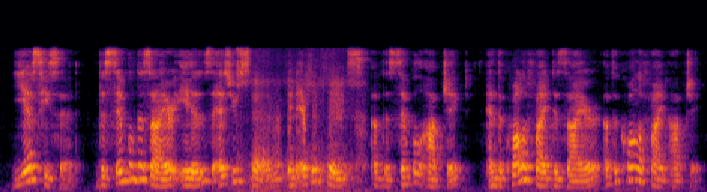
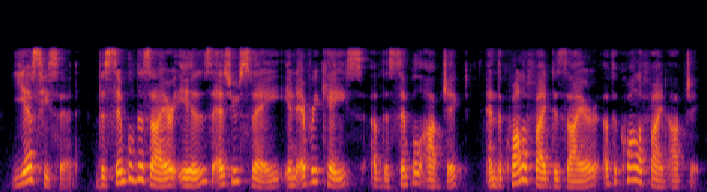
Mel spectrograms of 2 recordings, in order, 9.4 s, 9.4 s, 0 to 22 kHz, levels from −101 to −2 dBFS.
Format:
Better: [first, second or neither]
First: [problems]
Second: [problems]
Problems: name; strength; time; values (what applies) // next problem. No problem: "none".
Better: second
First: noise reduction (neural separator model SepFormer DNS4)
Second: none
